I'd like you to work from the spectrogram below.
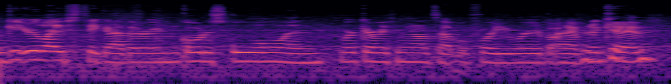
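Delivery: usual speaking voice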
